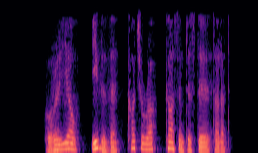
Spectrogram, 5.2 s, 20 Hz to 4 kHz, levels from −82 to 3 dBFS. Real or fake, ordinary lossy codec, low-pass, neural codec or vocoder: fake; AAC, 16 kbps; 3.6 kHz; codec, 16 kHz, 0.4 kbps, LongCat-Audio-Codec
